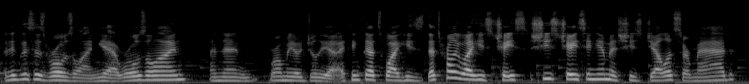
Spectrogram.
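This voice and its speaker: A woman streamer giving casual, musing commentary on a life-simulation game, chatty and quick to giggle. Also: mid-range voice, soft background music.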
